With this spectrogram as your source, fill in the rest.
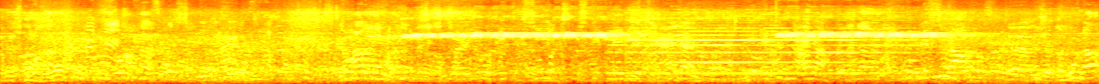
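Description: A crowd of people talks and murmurs around the speaker.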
